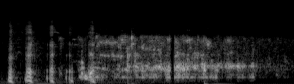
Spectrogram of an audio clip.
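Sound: toilet flush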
